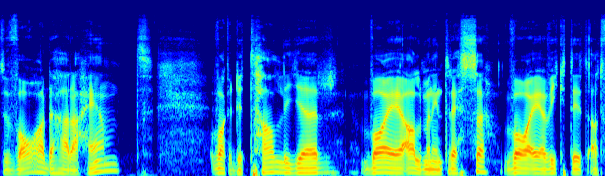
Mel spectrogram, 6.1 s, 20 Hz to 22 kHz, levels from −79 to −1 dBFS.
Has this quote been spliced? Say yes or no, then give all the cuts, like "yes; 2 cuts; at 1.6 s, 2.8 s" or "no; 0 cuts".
yes; 1 cut; at 2.3 s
